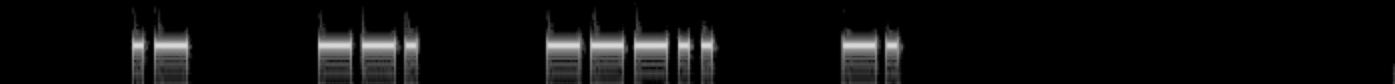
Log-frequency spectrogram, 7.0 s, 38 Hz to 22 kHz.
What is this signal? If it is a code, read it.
Morse code, heard as a keyed tone, about 22 wpm, spaced as for 10 wpm, 700 Hz. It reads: AG8N
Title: USA Call Signs - 4 Characters - 4x Character Spacing - 22wpm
